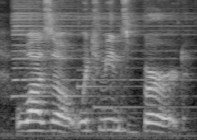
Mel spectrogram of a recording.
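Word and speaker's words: oiseau: Say I had to pronounce wazo which means bird right?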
